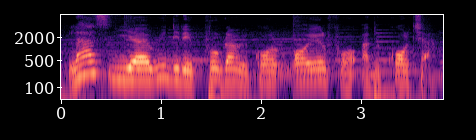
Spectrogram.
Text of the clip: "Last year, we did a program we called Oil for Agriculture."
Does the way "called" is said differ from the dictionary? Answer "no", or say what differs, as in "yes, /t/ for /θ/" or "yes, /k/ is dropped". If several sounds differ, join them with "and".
yes, /d/ is dropped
